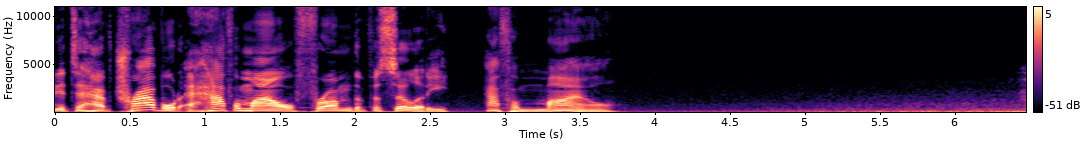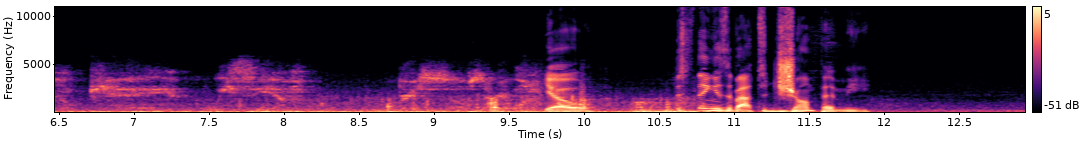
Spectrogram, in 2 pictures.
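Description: A young man speaks calmly and close into a microphone, reading out.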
